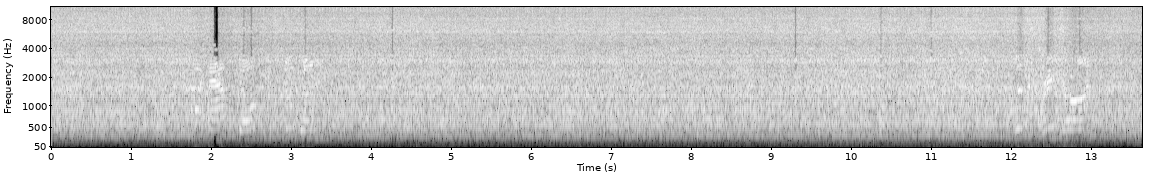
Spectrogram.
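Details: Old generator, given to owner ten years earlier, revived and running: constant, unwavering engine drone with no misses, surging or rattles; holding a steady, healthy run.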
